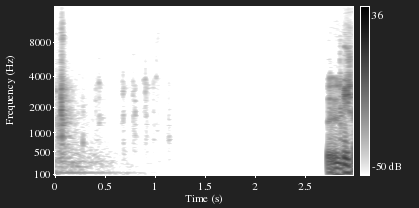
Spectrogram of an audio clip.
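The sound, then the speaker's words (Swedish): A short burst of typing on a computer keyboard: about a dozen quick, crisp key clicks over a second or so, then silence before a sudden loud noise at the end. “Klickety-klackety-klack.”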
